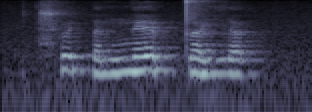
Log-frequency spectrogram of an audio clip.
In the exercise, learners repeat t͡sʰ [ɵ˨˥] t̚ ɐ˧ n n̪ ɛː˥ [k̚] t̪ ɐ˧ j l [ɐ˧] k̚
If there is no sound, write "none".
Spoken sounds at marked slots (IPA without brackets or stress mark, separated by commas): ɵ˥, p̚, ɐ˧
